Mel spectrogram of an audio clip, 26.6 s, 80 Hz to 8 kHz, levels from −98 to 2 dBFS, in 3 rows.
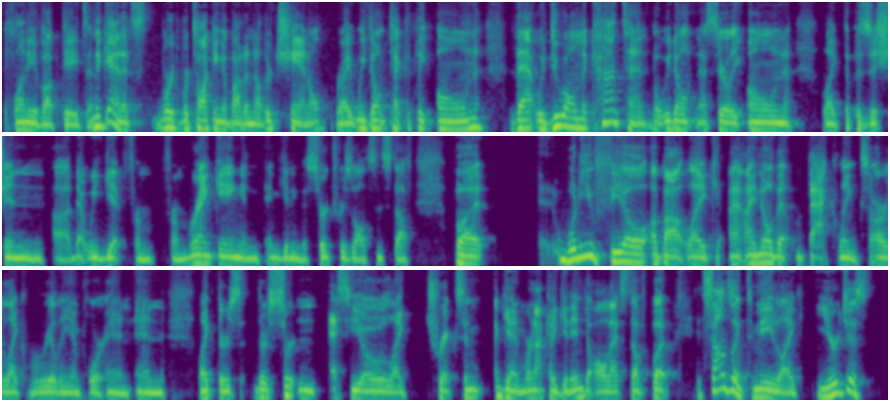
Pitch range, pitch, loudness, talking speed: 115-185 Hz, 135 Hz, -22 LUFS, 205 wpm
